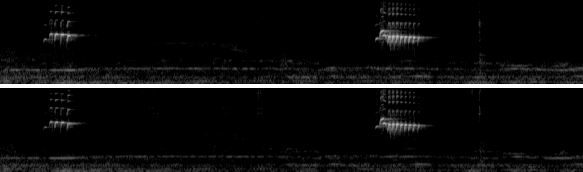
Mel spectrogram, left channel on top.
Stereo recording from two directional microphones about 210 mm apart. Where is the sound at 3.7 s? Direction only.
Centre (ahead or behind).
